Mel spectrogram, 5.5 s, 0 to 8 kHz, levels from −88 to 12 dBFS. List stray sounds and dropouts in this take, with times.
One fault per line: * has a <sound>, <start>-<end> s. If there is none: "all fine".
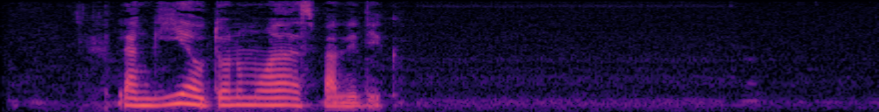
all fine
